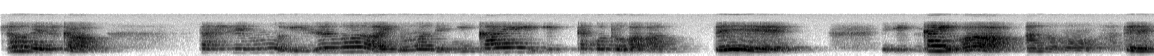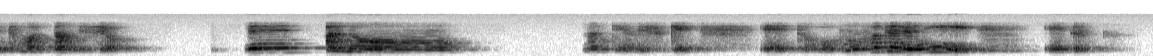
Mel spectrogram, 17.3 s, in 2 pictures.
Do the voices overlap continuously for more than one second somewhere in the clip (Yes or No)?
No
